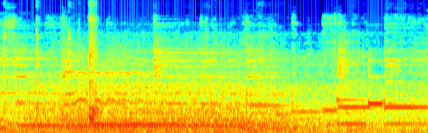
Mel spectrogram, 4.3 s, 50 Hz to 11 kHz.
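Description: Music playing from a radio, with a steady low rumble underneath from the diesel engine of a DAF LF 45.250 flatbed truck pulling past close by. The rumble fades about three seconds in.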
